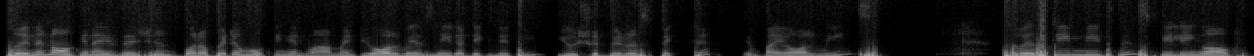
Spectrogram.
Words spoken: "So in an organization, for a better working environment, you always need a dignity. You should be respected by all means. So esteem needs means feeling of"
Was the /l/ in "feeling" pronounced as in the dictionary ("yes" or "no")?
yes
